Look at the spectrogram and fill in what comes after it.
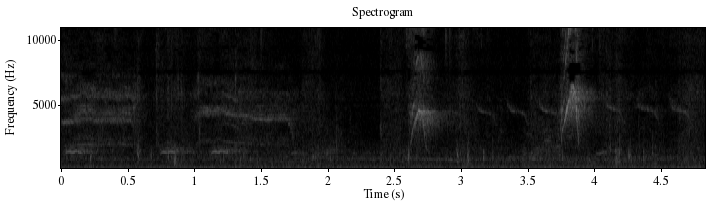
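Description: Several small birds calling: short high whistled notes and chirps, with two sharper chirps a little past the middle, over steady low background noise.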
